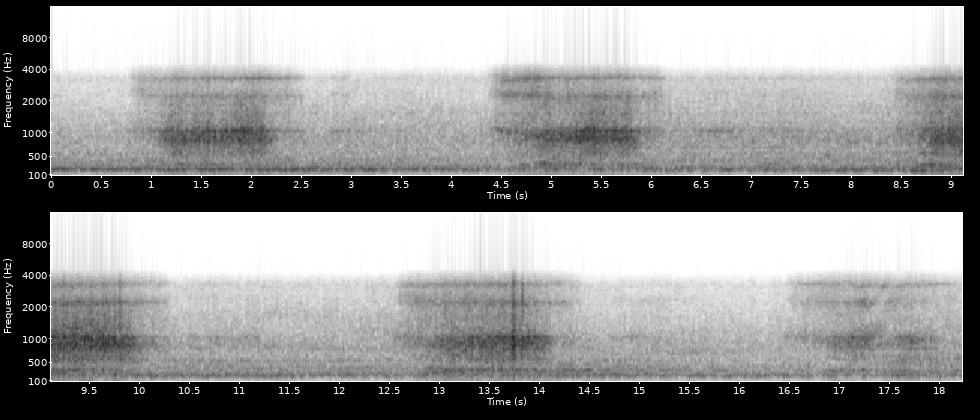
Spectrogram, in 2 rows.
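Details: Steady, rhythmic, rasping snores, five over eighteen seconds (about 15 breaths a minute), over a constant hum; ordinary snoring during sleep.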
